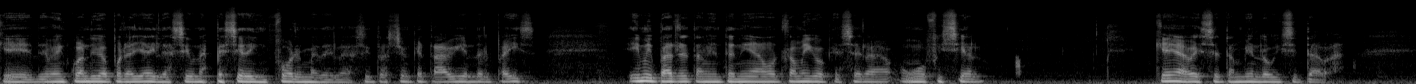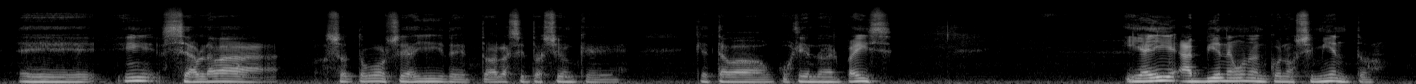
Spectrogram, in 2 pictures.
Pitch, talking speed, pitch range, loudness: 120 Hz, 140 wpm, 115-130 Hz, -30 LUFS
